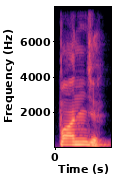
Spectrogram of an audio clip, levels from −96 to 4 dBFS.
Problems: none marked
